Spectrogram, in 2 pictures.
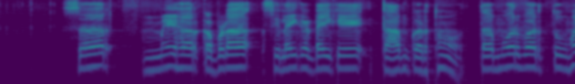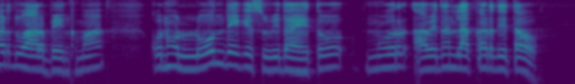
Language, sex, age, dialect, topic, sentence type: Chhattisgarhi, female, 46-50, Eastern, banking, question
